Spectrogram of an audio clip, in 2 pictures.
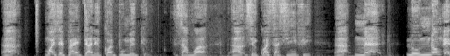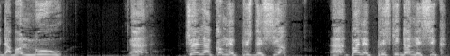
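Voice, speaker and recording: Male commentator with a high, husky voice, scolding and mocking, dry sound. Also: a little slow, fairly bright tone, no echo. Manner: taunting, keeps asking "hein?". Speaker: online gossip commentator. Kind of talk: ranting live commentary.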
